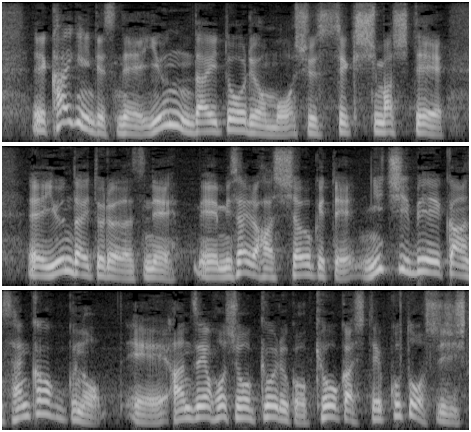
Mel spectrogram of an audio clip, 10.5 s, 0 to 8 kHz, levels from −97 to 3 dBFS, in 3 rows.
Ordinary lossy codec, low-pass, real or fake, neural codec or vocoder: none; none; real; none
